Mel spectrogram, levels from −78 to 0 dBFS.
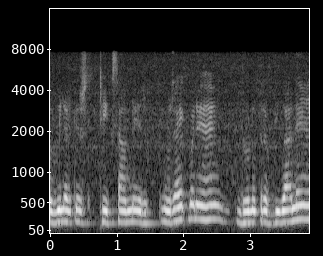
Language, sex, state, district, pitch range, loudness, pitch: Hindi, female, Punjab, Kapurthala, 185-210 Hz, -15 LUFS, 190 Hz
